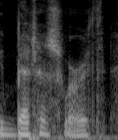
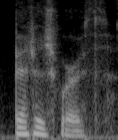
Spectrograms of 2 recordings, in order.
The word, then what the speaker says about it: Bettesworth: "Sir," says he, "I am Sergeant Bettesworth." In his usual pompous way of pronouncing his name in 3 distinct syllables, "Of what regiment, pray?"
